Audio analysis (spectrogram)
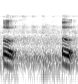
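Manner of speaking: अ drawn out, sounded alone; vowel demo. Shown as a demonstration. Teacher sounding out अ for learners. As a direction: say the vowel अ slowly and cleanly. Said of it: "इसे pronounce कैसे करते हैं".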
